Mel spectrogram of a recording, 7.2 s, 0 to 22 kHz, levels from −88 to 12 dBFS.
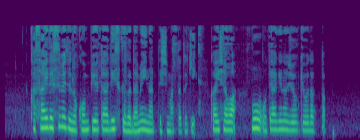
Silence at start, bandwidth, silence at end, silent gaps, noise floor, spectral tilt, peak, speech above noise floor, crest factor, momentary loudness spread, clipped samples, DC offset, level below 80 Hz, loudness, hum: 0.6 s; 11.5 kHz; 0.7 s; none; -64 dBFS; -5.5 dB/octave; -4 dBFS; 44 dB; 16 dB; 12 LU; under 0.1%; under 0.1%; -68 dBFS; -21 LUFS; none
